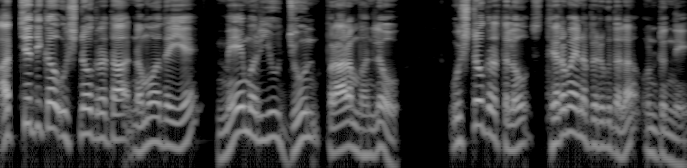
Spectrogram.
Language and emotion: Telugu, neutral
